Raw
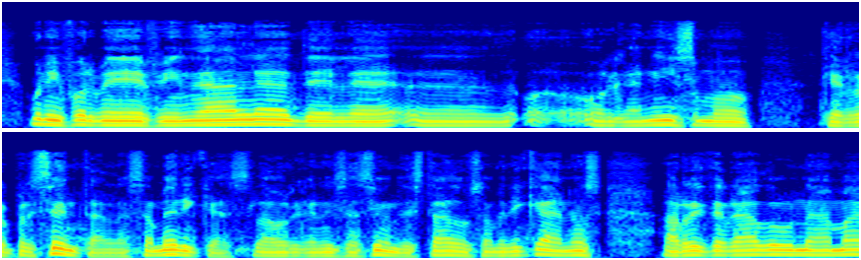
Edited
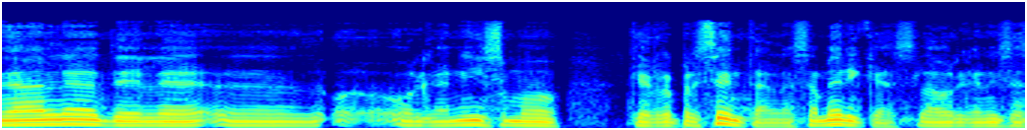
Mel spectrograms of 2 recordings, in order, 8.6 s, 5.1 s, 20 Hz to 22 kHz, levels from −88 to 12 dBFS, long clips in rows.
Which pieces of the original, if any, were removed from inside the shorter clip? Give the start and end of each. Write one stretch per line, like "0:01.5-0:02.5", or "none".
none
